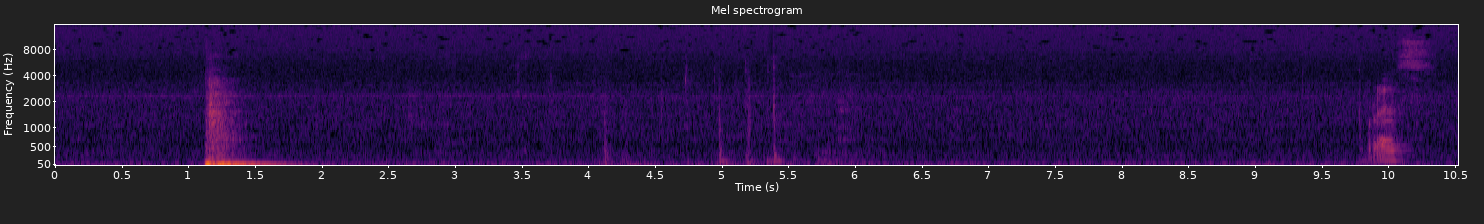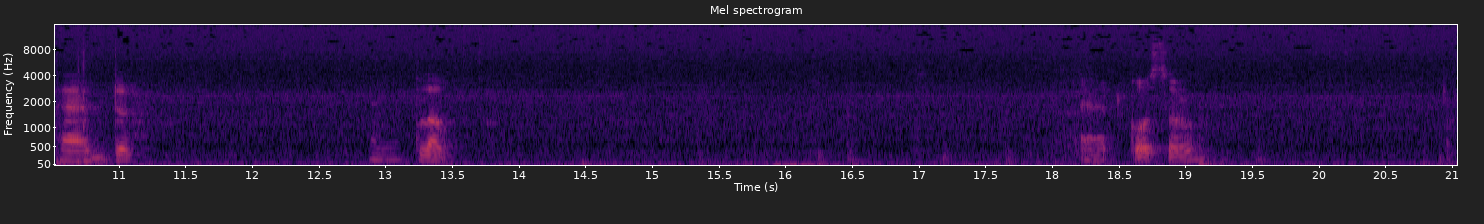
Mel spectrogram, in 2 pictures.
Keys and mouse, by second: 0.5-1.4 middle drag, 5.3 shift+a, 10.7 shift+a, 16.6 Tab.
